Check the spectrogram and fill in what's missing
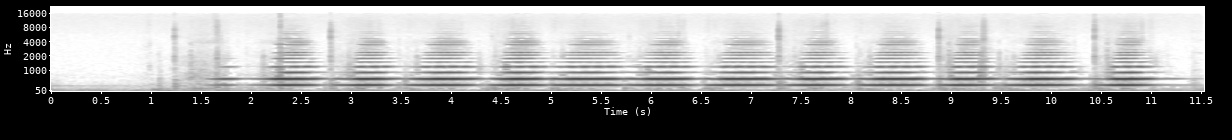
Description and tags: Pump Organ - Mid D
Recorded using a Zoom H4n and a Yamaha pump organ
d, d3, note, organ, pump, reed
